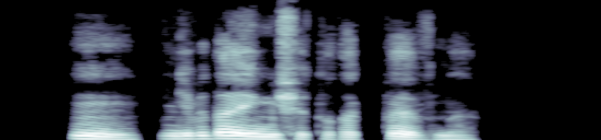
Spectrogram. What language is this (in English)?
Polish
